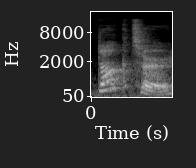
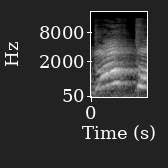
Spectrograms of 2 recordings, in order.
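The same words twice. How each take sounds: First: It is said with a British accent. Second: It is shouted with a Nigerian accent.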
